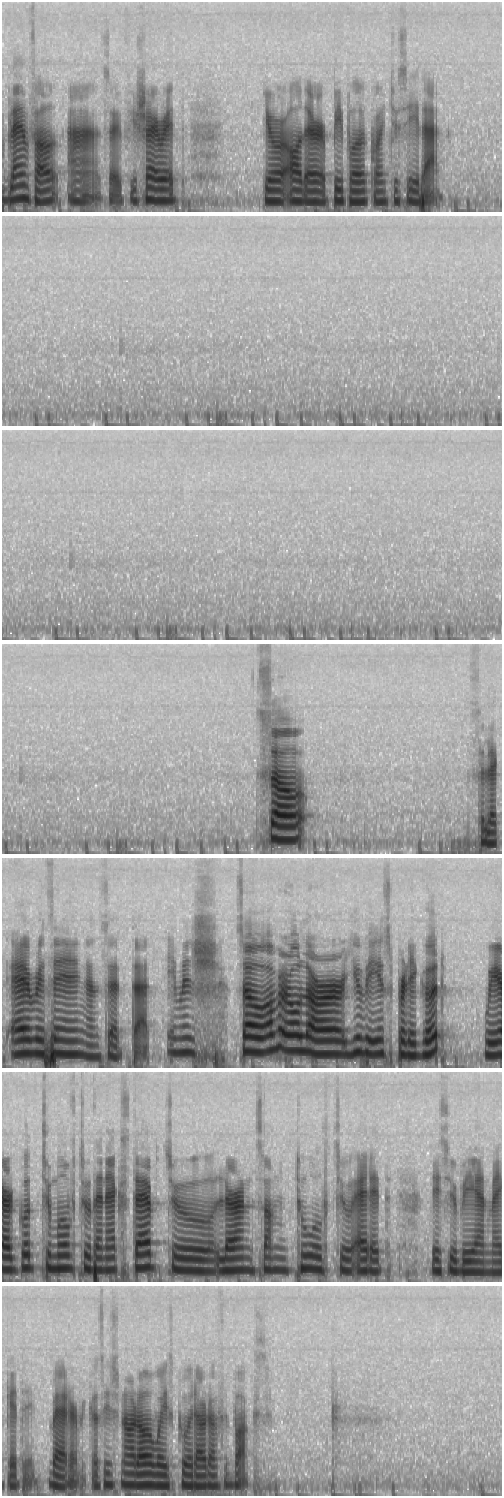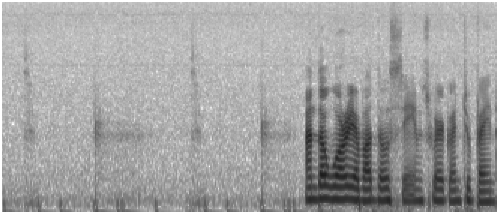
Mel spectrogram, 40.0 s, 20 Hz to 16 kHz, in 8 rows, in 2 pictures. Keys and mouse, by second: 10.0 Tab, 10.3 Tab, 10.8 Tab, 11.0 Tab, 11.4 Tab, 11.5 Tab, 11.7 Tab, 12.7 Tab, 12.9 Tab, 13.1 Tab, 15.0 a, 15.2 a, 15.3 a, 15.7 a, 15.8 Tab, 16.1 Tab, 16.7 Tab, 18.2 a, 18.3 Tab, 18.5 a, 18.9 Tab, 19.1 Tab, 19.4 Tab, 20.2 Tab, 20.5 a, 20.9 KP_3, 21.4 Tab, 21.8 a, 22.0 a, 23.1 Tab, 23.3 shift+space, 29.5-30.8 middle drag, 30.8 KP_3, 32.5 KP_1, 33.2-34.4 drag, 34.2 Tab, 35.6 a, 36.7 l, 38.2 shift+space.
